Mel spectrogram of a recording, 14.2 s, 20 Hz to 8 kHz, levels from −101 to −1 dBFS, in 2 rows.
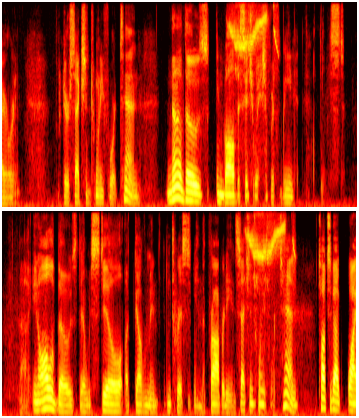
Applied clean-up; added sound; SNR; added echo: neural diffusion model UNIVERSE++.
